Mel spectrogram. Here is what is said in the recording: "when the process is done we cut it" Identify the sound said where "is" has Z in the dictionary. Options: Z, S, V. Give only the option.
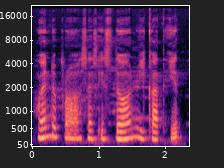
S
